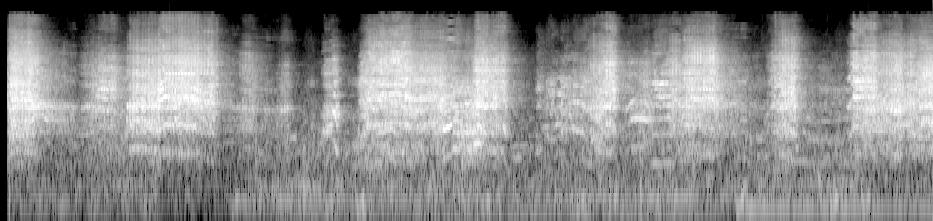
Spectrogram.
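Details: Macaws at Bangkok Safari World give harsh, raspy squawks in long rough bursts, one after another, with short pauses between them.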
